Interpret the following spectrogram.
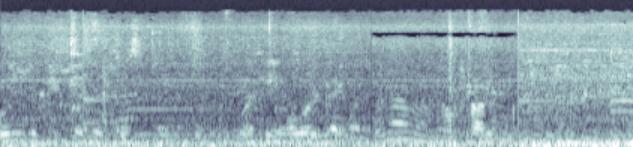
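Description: Indistinct voices of people talking in an airliner cabin, over the cabin's steady low rumble.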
